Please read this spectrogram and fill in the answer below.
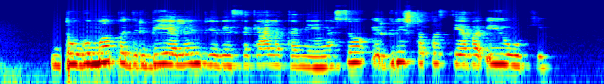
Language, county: Lithuanian, Alytus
